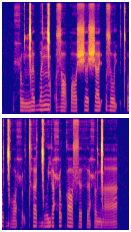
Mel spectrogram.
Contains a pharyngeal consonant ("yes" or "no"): yes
